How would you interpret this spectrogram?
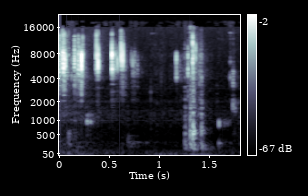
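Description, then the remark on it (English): Four dice rattle and tumble, giving a quick run of sharp, irregular plastic clicks and clatters over about two seconds, fairly quiet, with no voices. “So roll those four dice.”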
